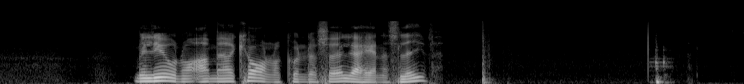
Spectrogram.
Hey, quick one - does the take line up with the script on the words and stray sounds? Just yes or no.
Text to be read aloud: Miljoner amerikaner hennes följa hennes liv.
no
